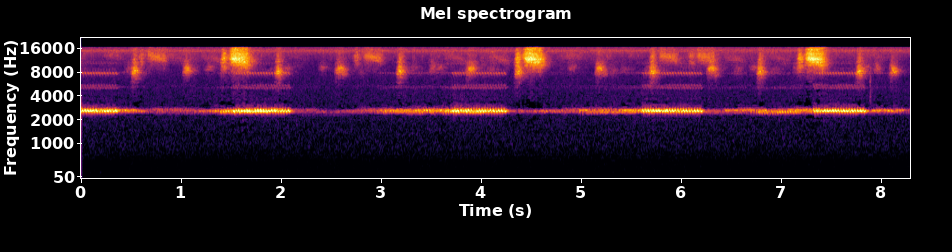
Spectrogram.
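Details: Night chorus of crickets in Bulgarian grass on a warm summer evening, recorded in surround sound: one continuous shrill tone, briefly broken, beneath irregular bursts of higher, raspier chirping.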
